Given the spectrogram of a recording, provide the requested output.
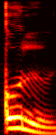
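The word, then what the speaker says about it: قُل: এটা কুল বলবেন। কখনোই কুল বলবেন না। কুল জিহ্বার গোড়া উপরে তালু থেকে কফ উচ্চারণ করবেন।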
